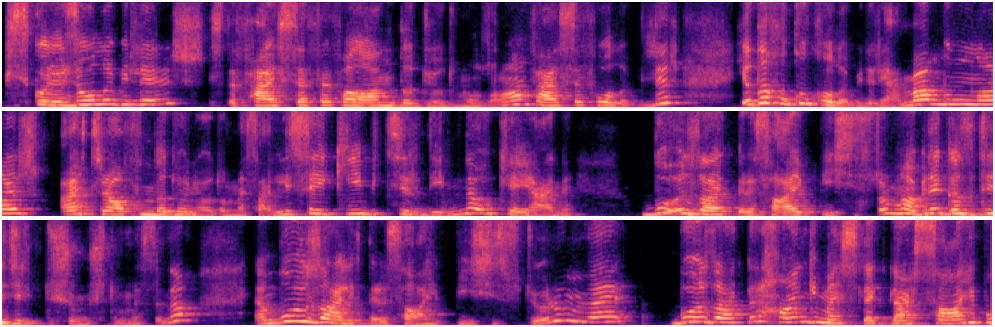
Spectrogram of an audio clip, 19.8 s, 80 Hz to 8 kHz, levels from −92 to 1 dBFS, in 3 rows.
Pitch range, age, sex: 235-330 Hz, 30-49, female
